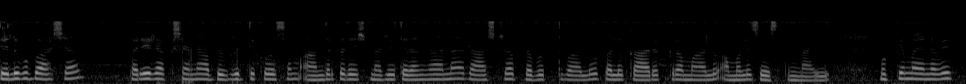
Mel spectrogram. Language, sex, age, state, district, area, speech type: Telugu, female, 18-30, Telangana, Sangareddy, rural, spontaneous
